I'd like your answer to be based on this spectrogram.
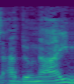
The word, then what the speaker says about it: Adonai: which is Adonai, means that God is master of all, because the word Adonai means Adon, the master.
